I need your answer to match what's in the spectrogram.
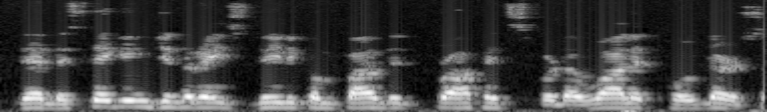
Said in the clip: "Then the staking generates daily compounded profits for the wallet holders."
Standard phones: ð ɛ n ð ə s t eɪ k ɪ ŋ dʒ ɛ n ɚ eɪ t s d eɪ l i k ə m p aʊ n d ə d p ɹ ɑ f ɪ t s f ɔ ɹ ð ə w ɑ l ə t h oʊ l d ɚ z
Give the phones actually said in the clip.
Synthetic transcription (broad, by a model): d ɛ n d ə s t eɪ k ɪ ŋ dʒ ɛ n ɚ eɪ t s d eɪ l i k ə m p aʊ n d ə d p ɹ ɑ f ɪ t s f ɔ ɹ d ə w ɑ l ə t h oʊ l d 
